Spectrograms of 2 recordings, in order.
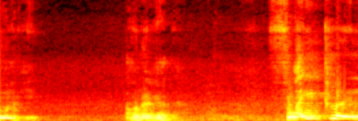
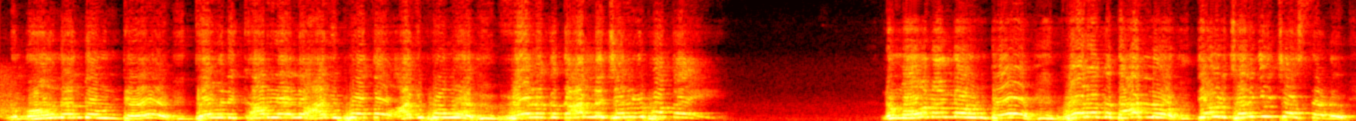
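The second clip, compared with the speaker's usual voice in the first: high, fervent preacher's cry; preaching at full force; 13 semitones higher than usual. Acted. Preacher exhorting the congregation to praise, high. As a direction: drive it home to the church.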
